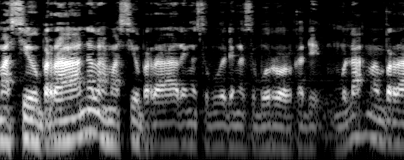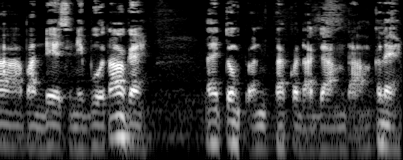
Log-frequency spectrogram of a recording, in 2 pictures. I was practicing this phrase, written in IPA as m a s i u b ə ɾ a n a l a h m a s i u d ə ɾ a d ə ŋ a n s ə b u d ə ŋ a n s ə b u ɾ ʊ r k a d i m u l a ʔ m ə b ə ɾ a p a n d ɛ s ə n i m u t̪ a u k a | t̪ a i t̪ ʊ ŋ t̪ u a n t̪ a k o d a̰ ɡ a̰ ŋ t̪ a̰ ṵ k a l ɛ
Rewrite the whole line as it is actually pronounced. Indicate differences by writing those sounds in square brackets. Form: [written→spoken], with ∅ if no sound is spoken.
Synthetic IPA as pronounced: m a s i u b ə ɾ a n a l a h m a s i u [d→b] ə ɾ a d ə ŋ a n s ə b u d ə ŋ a n s ə b u ɾ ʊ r k a d i m u l a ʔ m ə b ə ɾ a p a n d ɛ s ə n i [m→b] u t̪ a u k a | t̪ a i t̪ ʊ ŋ t̪ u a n t̪ a k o d a̰ ɡ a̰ ŋ t̪ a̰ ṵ k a l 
